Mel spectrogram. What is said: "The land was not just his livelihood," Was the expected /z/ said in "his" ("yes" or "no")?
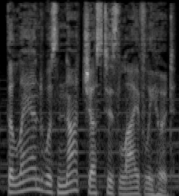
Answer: yes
